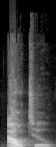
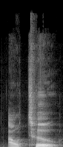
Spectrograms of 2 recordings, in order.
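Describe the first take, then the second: First: "au tu" with "au" punched high and loud; misplaced first-syllable stress. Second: "au tu" with the weight on "tu"; stress on second syllable. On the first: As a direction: hit "au" hard in "au tu", let "tu" drop. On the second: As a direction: say "au tu", stressing the final "tu". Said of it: "because the accent is here". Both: Shown as a demonstration.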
